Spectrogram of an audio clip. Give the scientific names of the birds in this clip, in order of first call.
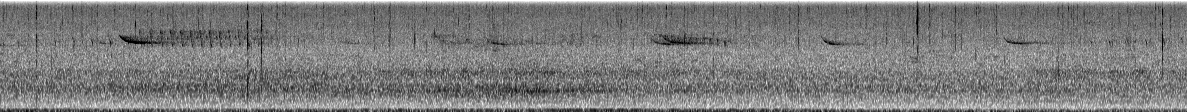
Cardinalis cardinalis, Agelaius phoeniceus, Melospiza georgiana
